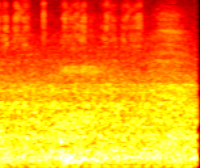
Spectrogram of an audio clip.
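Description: Faint, steady rubbing of a stylus writing on the glass of an interactive touchscreen whiteboard.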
